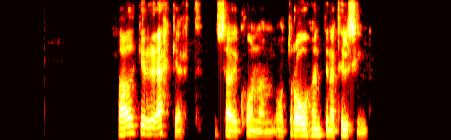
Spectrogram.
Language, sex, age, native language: Icelandic, male, 30-39, Icelandic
